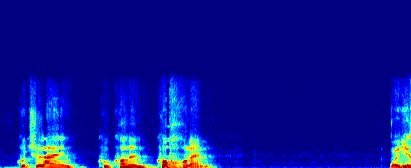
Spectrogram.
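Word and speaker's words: Cúchulainn: It's Kukollen.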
